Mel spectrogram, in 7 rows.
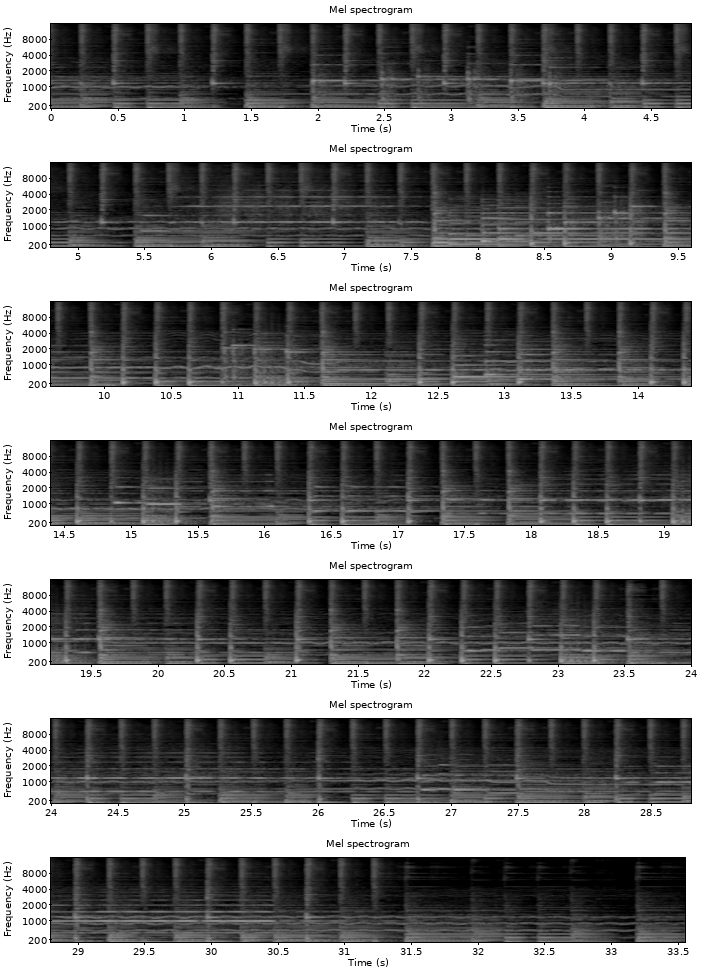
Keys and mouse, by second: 0.1 click, 0.4 v, 0.6 v, 1.1 click, 1.6 click, 1.9-7.8 typing, 2.3 click, 2.9 click, 3.5 click, 3.8 click, 4.4 click, 5.4 shift+middle click, 5.6 click, 5.9 click, 6.6 shift+middle click, 7.0 click, 7.0 alt+shift+z, 7.1 alt+shift+z, 7.2 click, 7.6 click, 8.8 ctrl+Tab, 8.9 ctrl+Tab, 9.0 middle click, 9.4 ctrl+middle click, 9.6 click, 9.7 alt+shift+z, 9.8 drag, 10.5 click, 10.9 middle click, 11.0 click, 11.3-16.4 typing, 12.0 click, 12.6 alt+shift+z, 12.8 click, 12.9 ctrl+shift+middle click, 13.4 click, 14.4-14.8 click, 14.5 click, 15.4 click, 15.7 click, 15.8 alt+shift+z, 16.4 click, 16.9 drag, 16.9 alt+shift+z, 17.0 click, 17.6 click, 17.9 d, 18.3 n, 18.6 click, 18.9 alt+shift+z, 19.0 alt+shift+z, 19.6 click, 19.8 alt+shift+z, 19.9 click, 20.0 shift+middle click, 20.1 g, 20.8 click, 21.1 click, 21.1 g, 21.3 alt+shift+z, 21.4 drag, 22.2 click, 22.4 g, 22.9 click, 23.4 space, 23.5 alt+shift+z, 24.4 space, 24.5-24.9 drag, 25.1 ctrl+middle drag, 25.2 space, 25.6 space, 25.7 drag, 26.3 alt+shift+z, 26.4 click, 26.5 ctrl+middle click, 26.6 click, 26.9 click, 26.9 space, 27.1 space, 28.2 space, 28.3 drag, 28.7 click, 29.2 click, 29.3 ctrl+middle click, 29.4 click, 29.6 alt+shift+z, 29.8 click, 29.9 click, 30.1 ctrl+middle click, 30.3 click, 30.5 shift+middle click, 30.7-32.6 typing, 31.6 drag, 32.0 alt+shift+z, 32.1 click, 32.6 shift+middle click, 32.9 drag.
